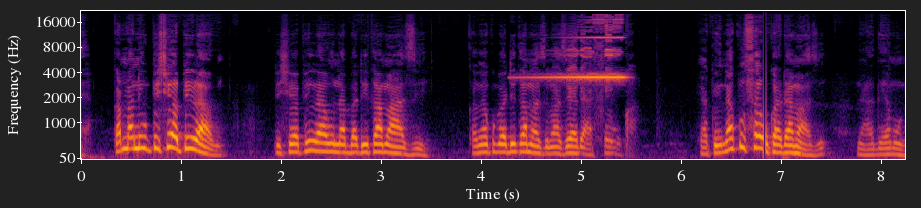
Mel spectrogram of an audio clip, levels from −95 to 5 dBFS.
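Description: At 0.81 s, after "kama ni", and at 1.74 s, after "wa pilau", then at 3.66 s, the speech drops into 10 ms blocks of digital silence, likely where the output buffer went unfilled and the samples became zeros. Each is a tick, seen as a flat-line gap in the waveform and a thin vertical stripe on the spectrogram. From 4.27 s, after "pilau unabasilika mazi kama", a loudspeaker feedback squeal sets in. The microphone is picking up its own loudspeaker, and at 3.5 kHz the loop gain exceeds one, so a pure tone builds over about a second to about 5 dB above the speech before ending at 5.54 s. It shows as a single bright horizontal line on the spectrogram. A longer 26 ms block of silence from 6.82 to 6.85 s gives a short hole.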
